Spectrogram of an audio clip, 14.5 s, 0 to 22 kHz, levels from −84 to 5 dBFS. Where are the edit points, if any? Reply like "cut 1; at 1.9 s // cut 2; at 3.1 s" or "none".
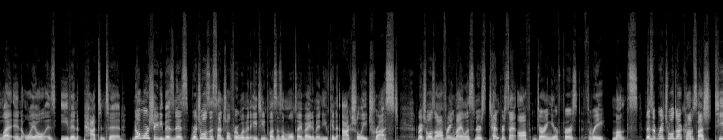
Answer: cut 1; at 2.5 s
